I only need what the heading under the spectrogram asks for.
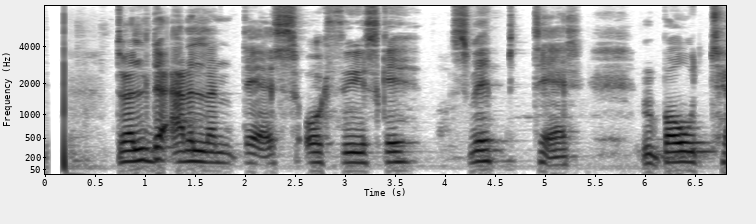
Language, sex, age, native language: Icelandic, male, 18-19, Icelandic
